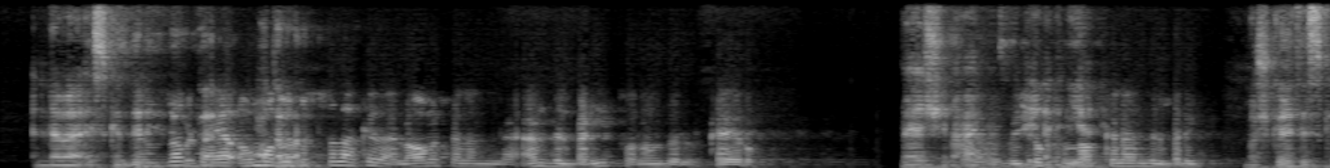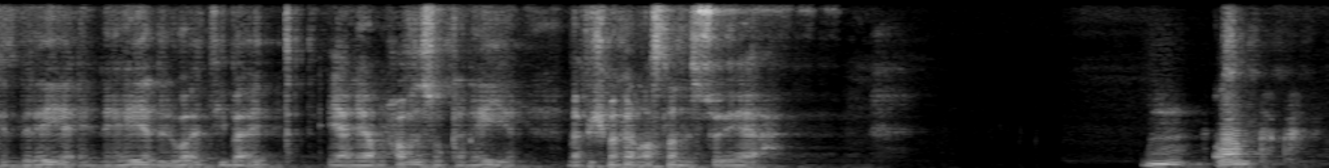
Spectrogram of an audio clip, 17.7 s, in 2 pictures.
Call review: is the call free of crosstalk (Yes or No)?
No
